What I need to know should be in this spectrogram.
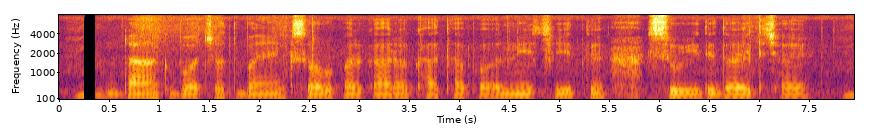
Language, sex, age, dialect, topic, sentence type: Maithili, female, 18-24, Southern/Standard, banking, statement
